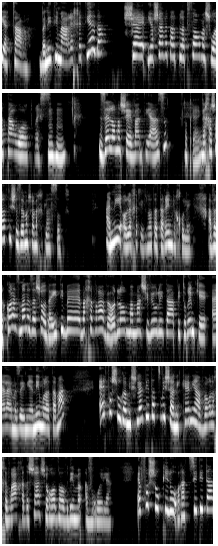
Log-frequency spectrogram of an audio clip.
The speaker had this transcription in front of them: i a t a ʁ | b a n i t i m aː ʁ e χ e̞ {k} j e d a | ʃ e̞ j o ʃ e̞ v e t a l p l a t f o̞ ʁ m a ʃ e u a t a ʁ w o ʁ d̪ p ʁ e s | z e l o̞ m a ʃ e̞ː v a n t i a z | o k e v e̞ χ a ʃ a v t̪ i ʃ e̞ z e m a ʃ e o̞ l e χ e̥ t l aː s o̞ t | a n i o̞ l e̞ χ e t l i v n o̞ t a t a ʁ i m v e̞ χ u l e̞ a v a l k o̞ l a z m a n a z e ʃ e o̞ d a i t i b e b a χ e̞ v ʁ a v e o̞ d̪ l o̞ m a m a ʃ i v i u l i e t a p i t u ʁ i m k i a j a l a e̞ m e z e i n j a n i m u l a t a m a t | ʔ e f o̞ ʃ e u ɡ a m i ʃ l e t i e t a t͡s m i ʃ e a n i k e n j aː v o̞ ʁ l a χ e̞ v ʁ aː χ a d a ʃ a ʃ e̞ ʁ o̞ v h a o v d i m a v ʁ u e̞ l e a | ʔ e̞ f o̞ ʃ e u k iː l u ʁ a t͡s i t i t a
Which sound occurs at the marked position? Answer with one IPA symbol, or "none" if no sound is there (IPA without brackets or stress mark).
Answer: t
